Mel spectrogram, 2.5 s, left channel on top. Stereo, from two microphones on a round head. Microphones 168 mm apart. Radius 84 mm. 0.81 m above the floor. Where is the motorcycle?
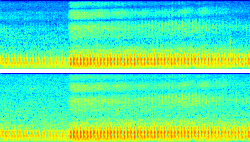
10° left (ahead or behind); by 2.5 s 25° right (ahead or behind).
